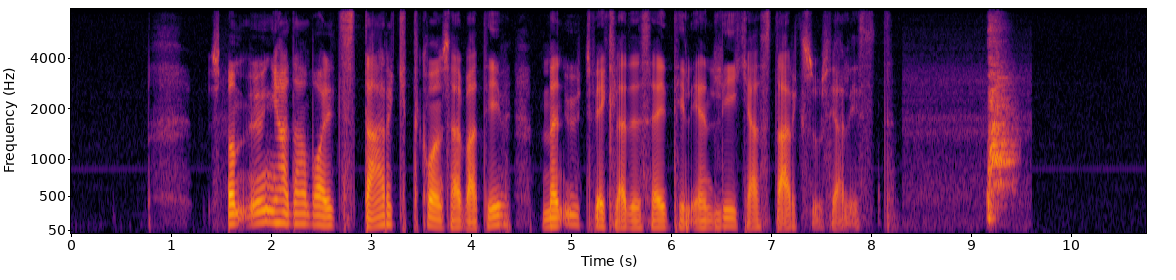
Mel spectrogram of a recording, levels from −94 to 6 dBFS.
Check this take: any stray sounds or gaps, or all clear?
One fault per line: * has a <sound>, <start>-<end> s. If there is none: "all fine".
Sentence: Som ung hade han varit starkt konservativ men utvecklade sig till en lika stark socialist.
* has a dropout, 1.5-1.6 s
* has a bark, 9.2-9.5 s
